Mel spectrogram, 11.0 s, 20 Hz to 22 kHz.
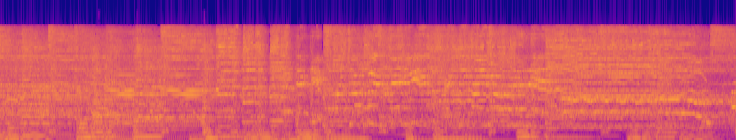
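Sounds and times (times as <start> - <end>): banda music over a pa: 0.0 - 11.0
bass line: 0.0 - 11.0.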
